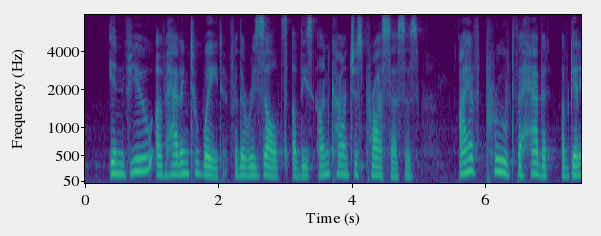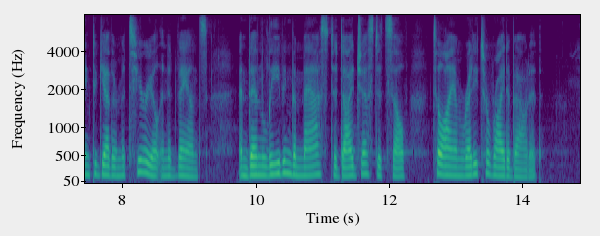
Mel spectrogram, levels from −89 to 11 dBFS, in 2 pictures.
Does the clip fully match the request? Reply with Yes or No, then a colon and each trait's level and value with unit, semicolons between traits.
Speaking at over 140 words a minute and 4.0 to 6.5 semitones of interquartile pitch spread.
No: average, 160 wpm; average, 3.0 semitones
